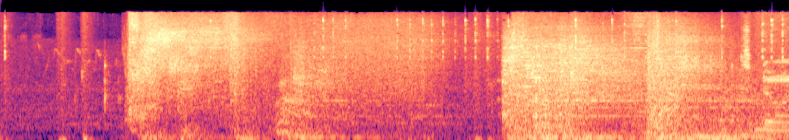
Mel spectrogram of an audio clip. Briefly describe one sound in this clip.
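Magic blasts and clashing combat effects crackle and boom.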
